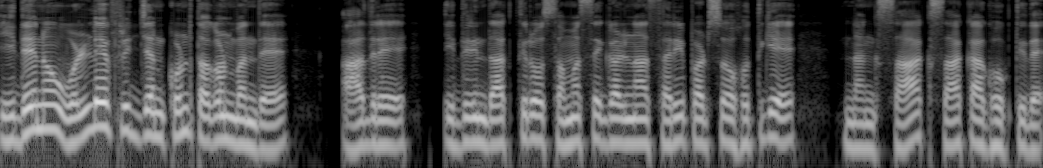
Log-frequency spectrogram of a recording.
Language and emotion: Kannada, sad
